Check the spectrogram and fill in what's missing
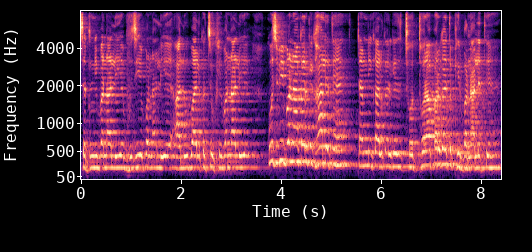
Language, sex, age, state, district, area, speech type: Hindi, female, 60+, Bihar, Samastipur, rural, spontaneous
